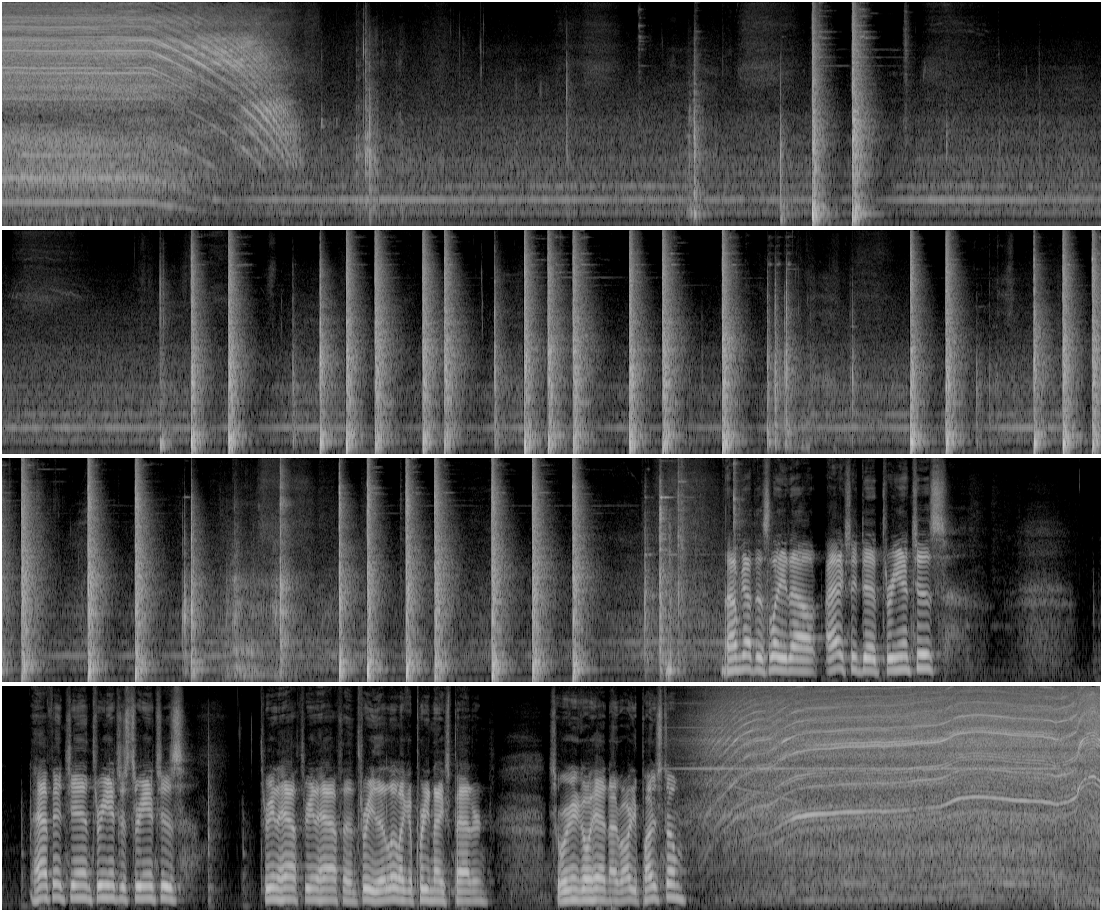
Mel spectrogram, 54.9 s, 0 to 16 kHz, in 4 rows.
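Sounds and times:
steady hum: 0.0 - 43.9.

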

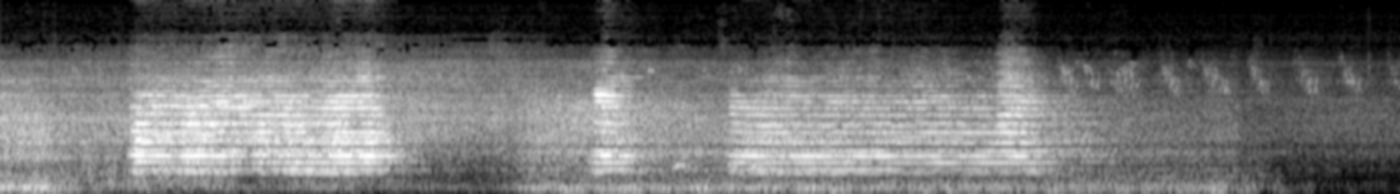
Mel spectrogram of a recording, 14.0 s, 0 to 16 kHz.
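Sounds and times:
train rumble: 0.0 - 14.0
train horn blast: 1.3 - 4.4, 5.2 - 11.3.

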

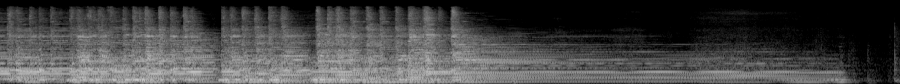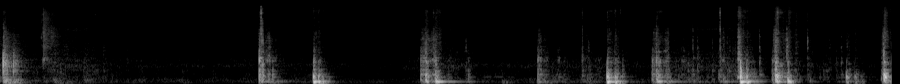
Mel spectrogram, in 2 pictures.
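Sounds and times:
handling knocks and thumps: 11.6 - 12.4, 13.2 - 18.0.

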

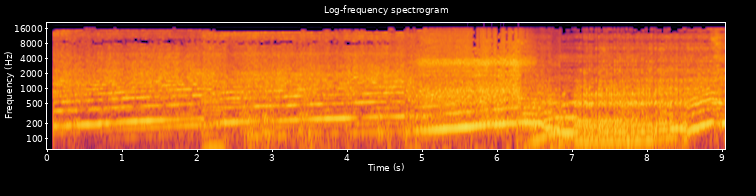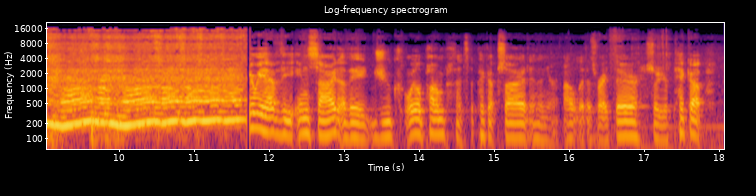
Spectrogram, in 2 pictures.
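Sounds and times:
car engine accelerating: 0.1 - 11.7.

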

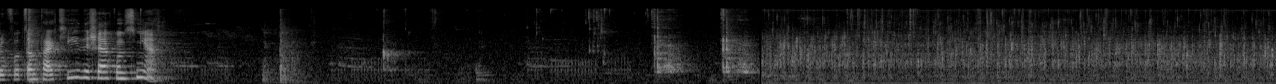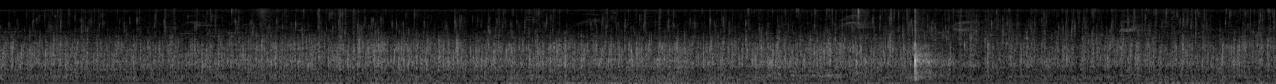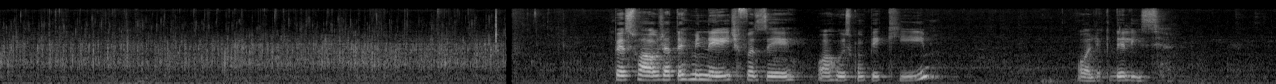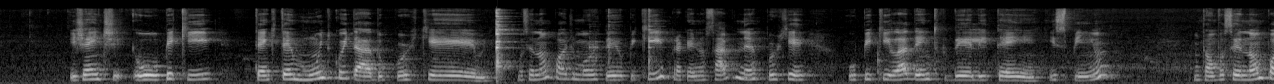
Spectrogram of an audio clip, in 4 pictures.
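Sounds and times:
pot boiling and bubbling: 5.3 - 33.0, 40.8 - 51.0
metal spoon knocking on pot: 43.3 - 43.5.

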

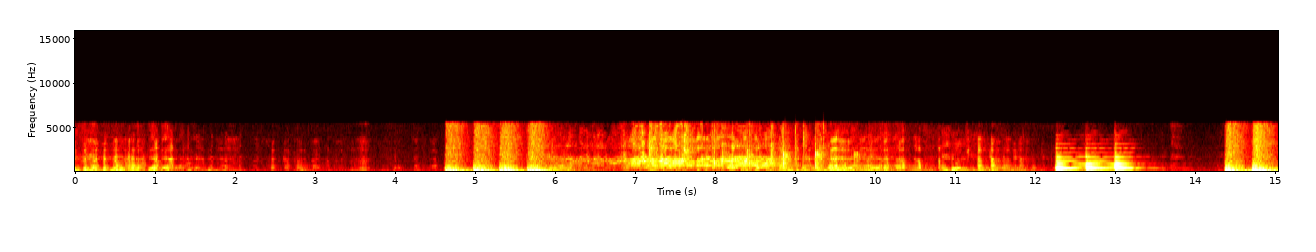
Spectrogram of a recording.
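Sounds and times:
drum music with snare rolls: 4.6 - 6.3, 14.4 - 15.0.

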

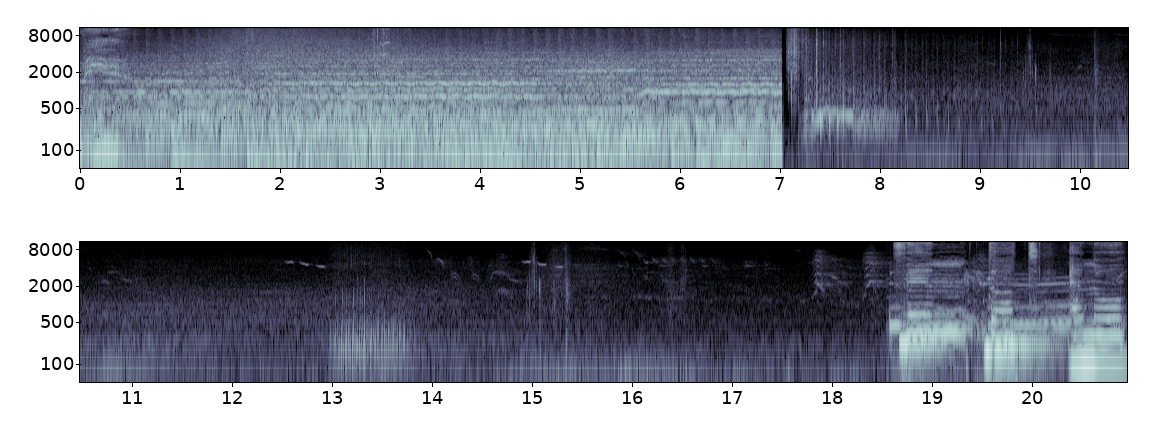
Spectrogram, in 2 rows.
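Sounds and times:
cat purring: 13.0 - 13.8.

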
